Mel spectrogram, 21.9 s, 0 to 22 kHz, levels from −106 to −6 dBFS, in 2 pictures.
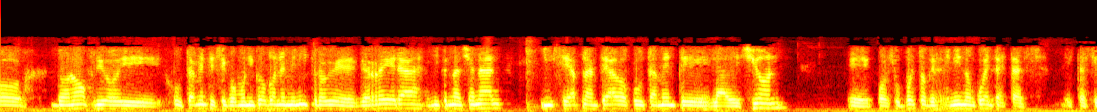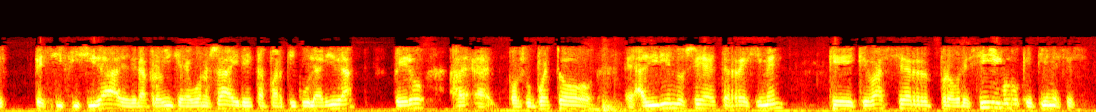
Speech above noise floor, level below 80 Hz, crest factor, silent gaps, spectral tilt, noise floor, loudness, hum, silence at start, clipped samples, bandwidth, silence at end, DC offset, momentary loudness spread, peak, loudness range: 29 dB; -40 dBFS; 14 dB; none; -11 dB/octave; -45 dBFS; -17 LUFS; none; 0 s; under 0.1%; 5.2 kHz; 0.15 s; under 0.1%; 7 LU; -2 dBFS; 3 LU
